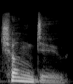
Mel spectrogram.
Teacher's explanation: When you see eng in Mandarin, it's actually an ung sound.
